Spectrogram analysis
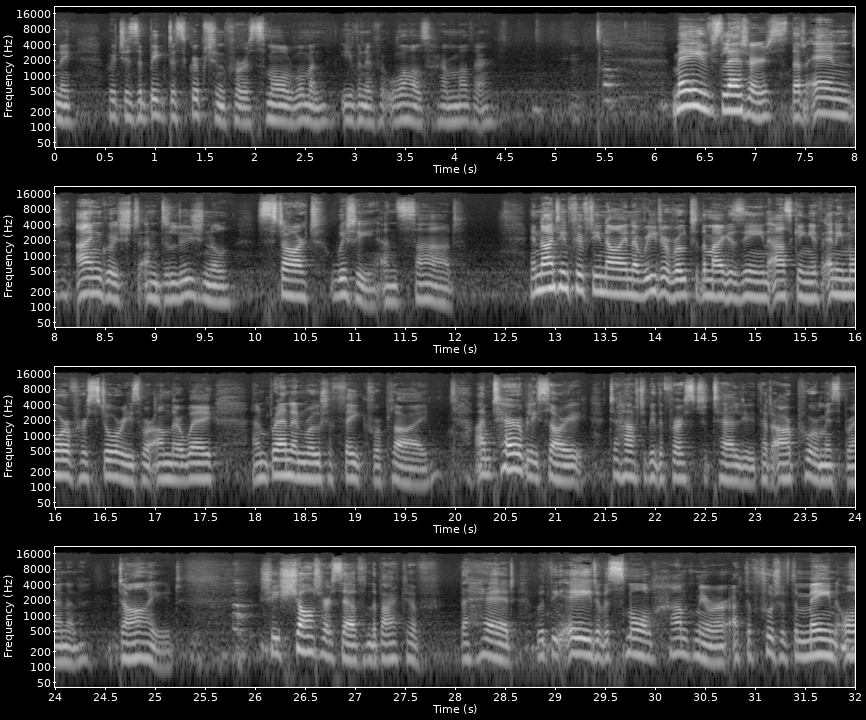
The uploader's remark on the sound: Laureate For Irish Fiction Annual Lecture 2016. Delivered her first US lecture as Laureate for Irish Fiction at the Lillian Vernon Creative Writers House as part of the Laureate programme.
